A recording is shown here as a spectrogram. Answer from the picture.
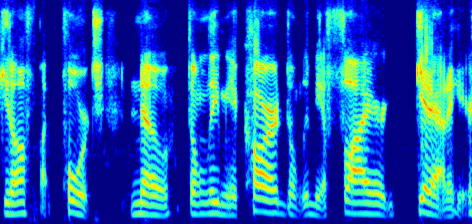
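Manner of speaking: put-on angry voice. Retelling ordering a salesman off the porch: retelling own angry words. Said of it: "I'm straight up just pissed at this dude".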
